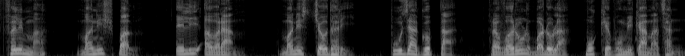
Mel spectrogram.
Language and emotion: Nepali, neutral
